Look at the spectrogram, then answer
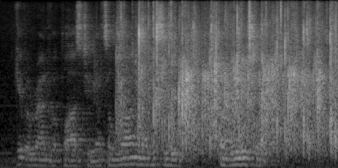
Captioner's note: people applauding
